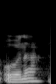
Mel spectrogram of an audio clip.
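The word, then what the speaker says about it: Oona: Il y, en a un que j'aime bien malgré tout, donc Oni Chaplin ou pardon Ona, j'écorche son nom.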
